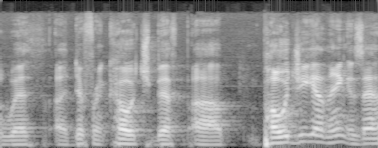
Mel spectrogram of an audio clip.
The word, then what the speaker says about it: Poggi: The win came against CMU with a different coach, Biff Poggi, I think. Is that how it's pronounced?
